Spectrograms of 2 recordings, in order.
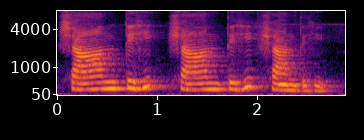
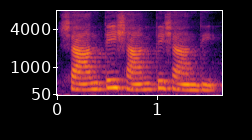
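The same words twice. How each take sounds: First: Each word ends with a breathy h sound. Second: Each word ends without a breathy h sound. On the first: The speaker calls it right. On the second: The speaker calls it wrong.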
